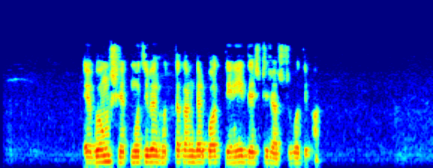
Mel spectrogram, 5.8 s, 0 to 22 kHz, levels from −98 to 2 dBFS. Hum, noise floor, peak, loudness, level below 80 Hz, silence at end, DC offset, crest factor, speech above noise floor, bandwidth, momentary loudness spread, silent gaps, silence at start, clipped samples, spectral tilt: none; -70 dBFS; 0 dBFS; -16 LUFS; -58 dBFS; 1.55 s; under 0.1%; 18 dB; 54 dB; 7.8 kHz; 9 LU; none; 1.1 s; under 0.1%; -5 dB/octave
